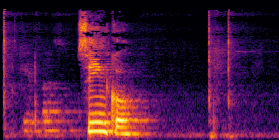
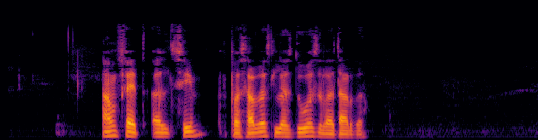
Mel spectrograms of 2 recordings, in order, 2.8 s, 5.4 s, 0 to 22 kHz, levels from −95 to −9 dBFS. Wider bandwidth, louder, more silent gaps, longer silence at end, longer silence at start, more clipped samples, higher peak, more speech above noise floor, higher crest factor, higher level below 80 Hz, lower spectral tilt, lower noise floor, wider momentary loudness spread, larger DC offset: first, 16.5 kHz vs 11 kHz; first, -15 LUFS vs -31 LUFS; neither; second, 0.65 s vs 1.75 s; second, 0.25 s vs 1 s; neither; first, -2 dBFS vs -8 dBFS; second, 38 dB vs 50 dB; second, 18 dB vs 24 dB; about the same, -64 dBFS vs -68 dBFS; second, -4 dB/octave vs -6 dB/octave; second, -54 dBFS vs -80 dBFS; first, 24 LU vs 6 LU; neither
